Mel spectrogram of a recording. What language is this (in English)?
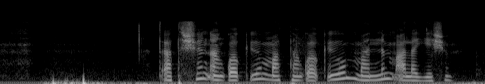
Amharic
